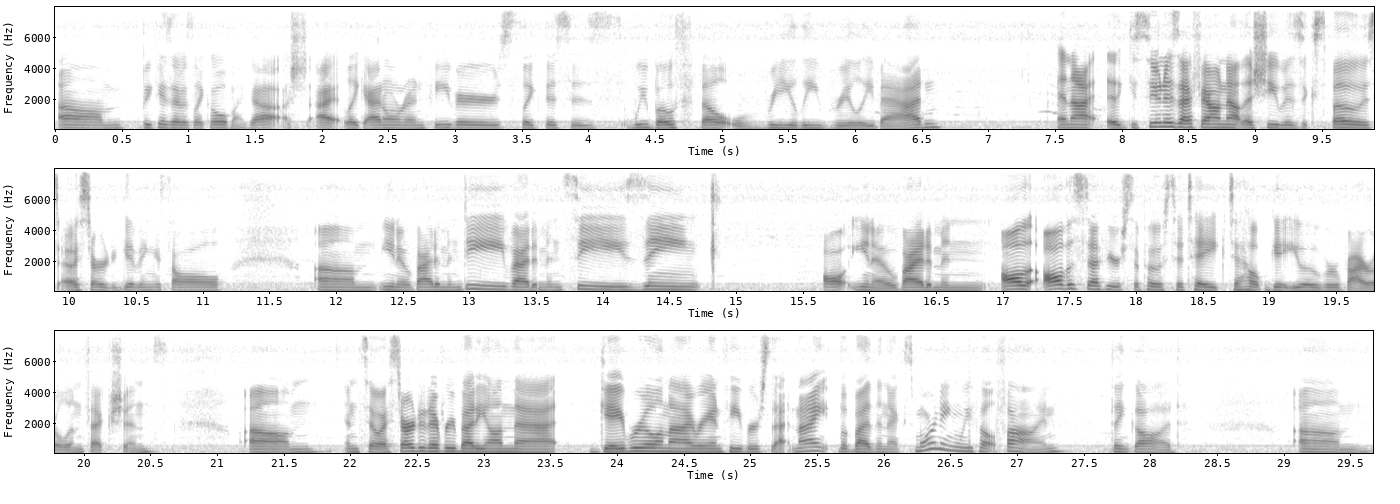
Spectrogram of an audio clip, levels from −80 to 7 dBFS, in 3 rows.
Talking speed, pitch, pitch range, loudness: 190 wpm, 185 Hz, 175-200 Hz, -35 LUFS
